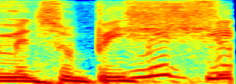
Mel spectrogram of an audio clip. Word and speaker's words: Mitsubishi: Nej, den hedder Mitsubishi.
